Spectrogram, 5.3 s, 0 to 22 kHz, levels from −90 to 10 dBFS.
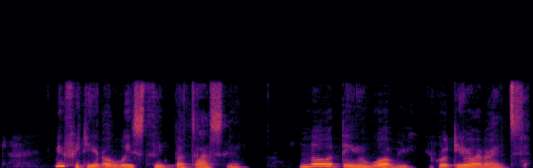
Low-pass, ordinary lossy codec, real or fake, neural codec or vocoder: none; none; fake; codec, 24 kHz, 1.5 kbps, HILCodec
